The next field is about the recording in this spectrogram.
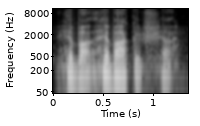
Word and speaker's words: Hibakusha: We apologize to the Hibakusha. I don't know if I'm saying that right. The survivors. – Hibakusha.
